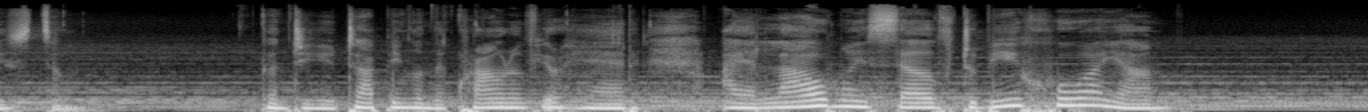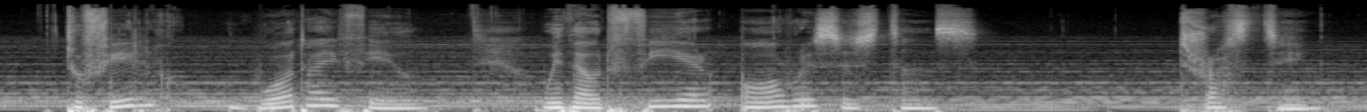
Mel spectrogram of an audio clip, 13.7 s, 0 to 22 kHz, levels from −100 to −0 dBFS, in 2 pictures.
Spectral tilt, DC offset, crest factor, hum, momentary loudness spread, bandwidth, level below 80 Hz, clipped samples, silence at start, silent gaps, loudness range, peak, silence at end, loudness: -7 dB/octave; under 0.1%; 18 dB; none; 19 LU; 17.5 kHz; -28 dBFS; under 0.1%; 0 s; none; 4 LU; -2 dBFS; 0 s; -19 LUFS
